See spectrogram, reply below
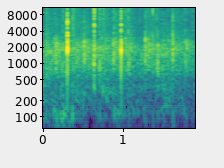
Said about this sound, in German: Ein Applaus für dich.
